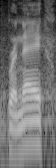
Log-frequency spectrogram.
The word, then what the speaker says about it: Brené: Her last name is Brown, her first name is Brené, rhymes with Renee, B-R-E-N-E.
